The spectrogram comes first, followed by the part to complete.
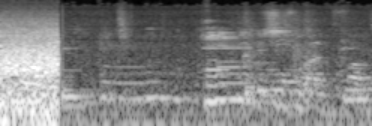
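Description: Loud steady street noise cuts off abruptly less than half a second in. It gives way to the quieter inside of a guitar shop, with people talking and a guitar being played.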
